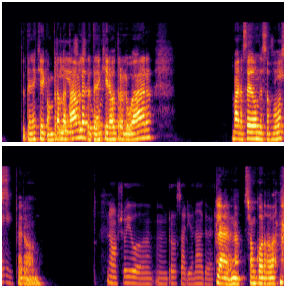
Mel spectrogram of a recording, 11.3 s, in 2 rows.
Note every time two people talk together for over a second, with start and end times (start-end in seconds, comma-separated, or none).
1.0-2.3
